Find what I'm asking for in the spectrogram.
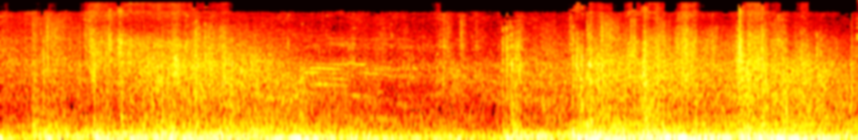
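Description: Cannon artillery fire from the Civil War strategy game Ultimate General: Civil War, heavy low rumbling booms rolling continuously with louder surges around the middle and end, dense battle din without clear gaps.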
